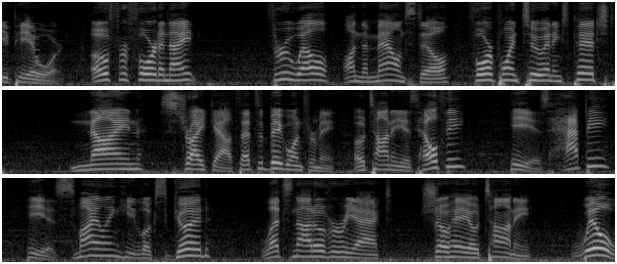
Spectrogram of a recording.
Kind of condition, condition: setting, busy venue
